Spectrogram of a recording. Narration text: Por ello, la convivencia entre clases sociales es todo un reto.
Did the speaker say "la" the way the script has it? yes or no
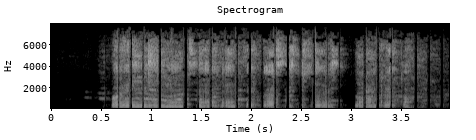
no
